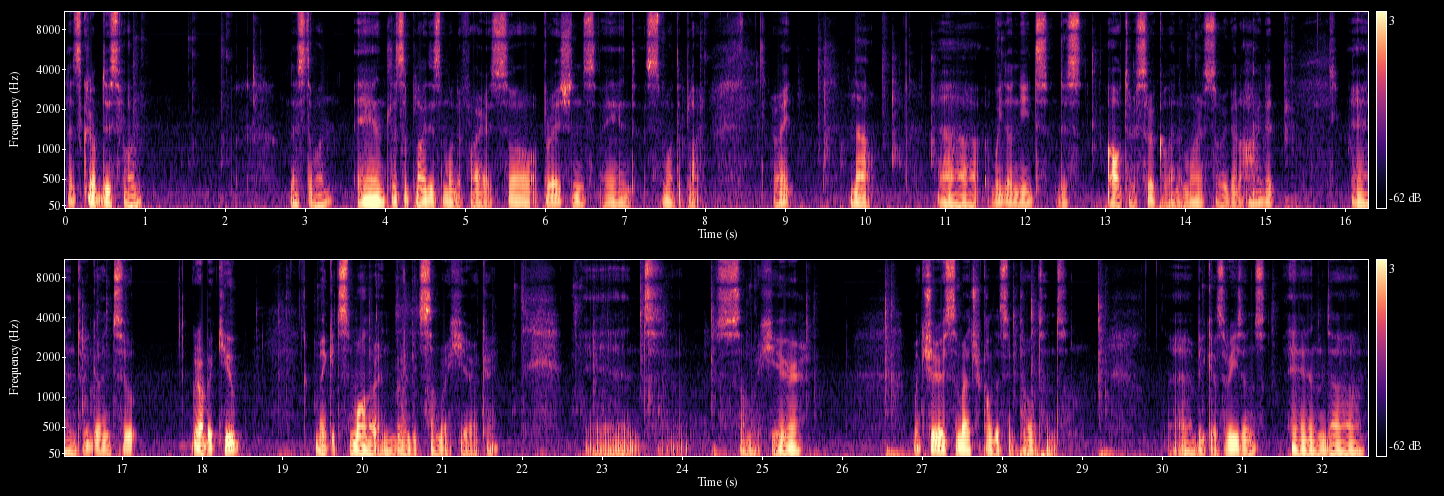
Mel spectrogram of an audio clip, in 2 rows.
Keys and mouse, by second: 1.7 /, 3.3 KP_5, 3.8 q, 7.7 /, 9.2 shift+middle drag, 9.6 KP_5, 10.1 shift+middle click, 10.6 middle click, 11.4-12.6 drag, 12.6 g, 14.5 h, 15.0 `, 16.2 shift+click, 16.6 shift+a, 18.7 s, 19.8 g, 21.9 s, 22.6 shift+middle drag, 23.3 shift+middle drag, 24.1 s, 25.3 g, 27.9 s.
